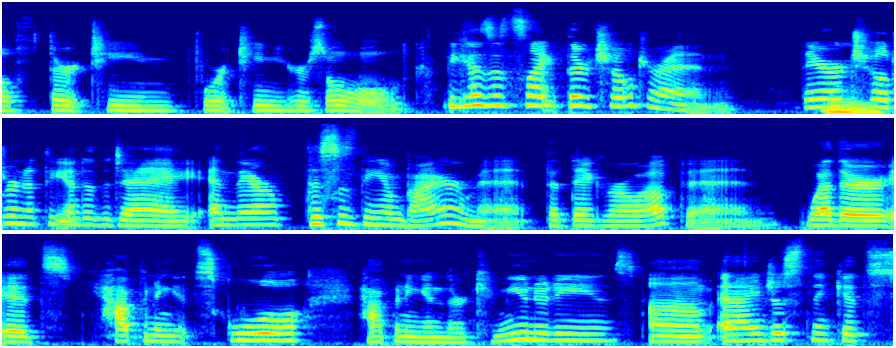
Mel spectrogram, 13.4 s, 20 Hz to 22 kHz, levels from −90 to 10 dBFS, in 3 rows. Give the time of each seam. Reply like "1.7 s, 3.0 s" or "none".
2.1 s, 5.9 s, 9.3 s, 12.0 s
